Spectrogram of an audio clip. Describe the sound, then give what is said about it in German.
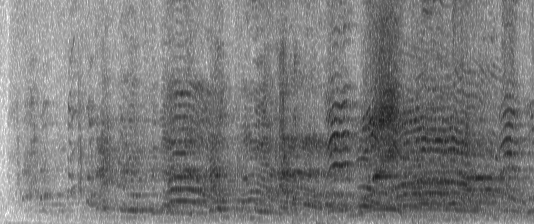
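A crowd of children shouts and cheers at a Kasperl puppet show, the excited high voices swelling in a dense, continuous din that stays loud throughout. “Ist ja ein Mordsbetrieb da drüben, was? Ach so, beim Kasperl, der da drüben.”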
